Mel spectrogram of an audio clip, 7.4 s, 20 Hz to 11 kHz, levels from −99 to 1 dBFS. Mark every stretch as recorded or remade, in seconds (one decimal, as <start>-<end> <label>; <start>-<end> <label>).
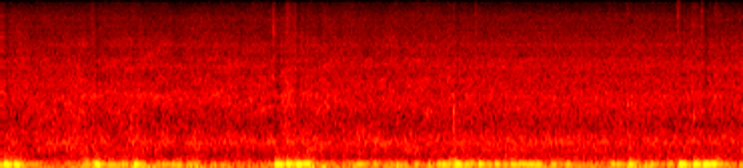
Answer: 0.0-4.4 remade; 4.4-7.4 recorded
